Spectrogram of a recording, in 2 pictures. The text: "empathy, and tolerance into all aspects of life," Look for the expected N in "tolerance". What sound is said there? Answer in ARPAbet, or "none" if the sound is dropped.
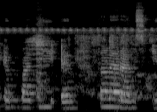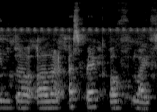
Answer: N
